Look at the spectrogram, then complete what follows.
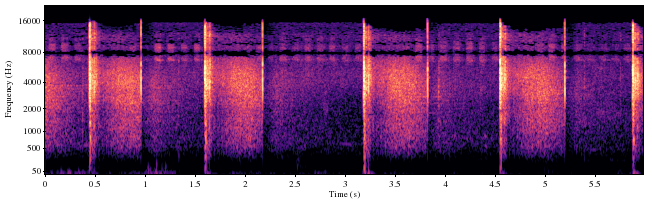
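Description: Glock 17 9mm pistol firing a string of about nine sharp shots at an uneven pace, roughly one every half second to a second, some reports louder and ringing out briefly after.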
